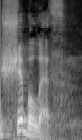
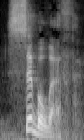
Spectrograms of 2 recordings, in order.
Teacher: the Ephraimites did not pronounce the SH sound.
